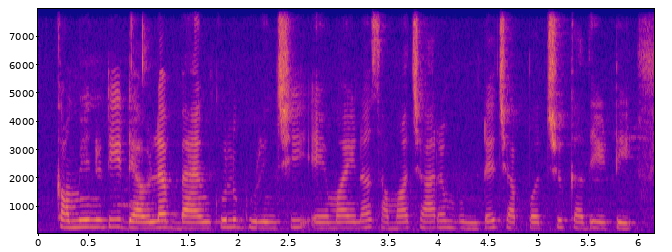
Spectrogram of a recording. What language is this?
Telugu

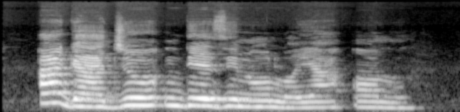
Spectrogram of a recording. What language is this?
Igbo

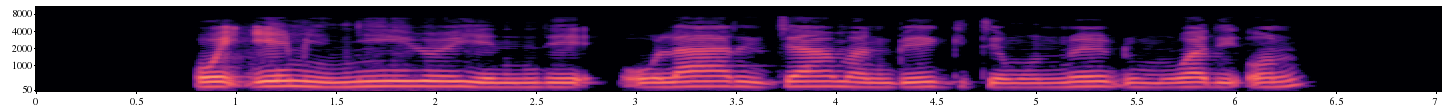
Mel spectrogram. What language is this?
Adamawa Fulfulde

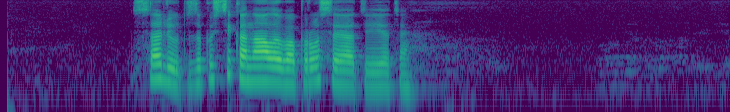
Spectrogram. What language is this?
Russian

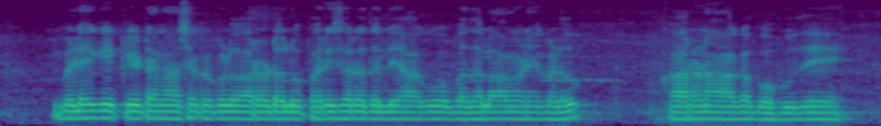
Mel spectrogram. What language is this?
Kannada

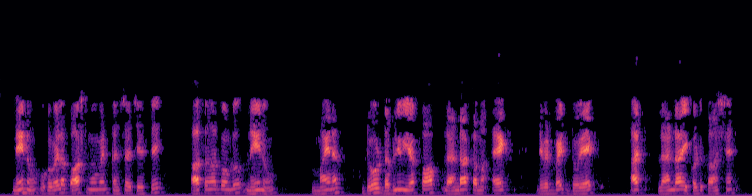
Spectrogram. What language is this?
Telugu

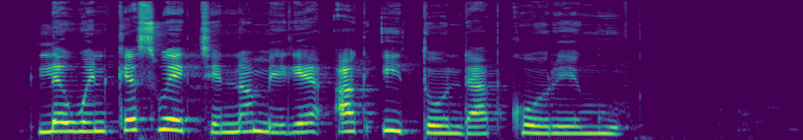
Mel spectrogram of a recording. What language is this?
Kalenjin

